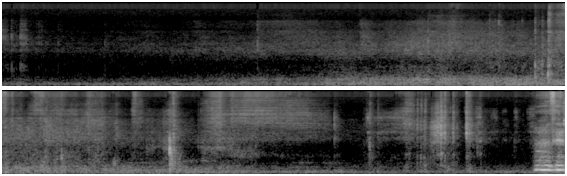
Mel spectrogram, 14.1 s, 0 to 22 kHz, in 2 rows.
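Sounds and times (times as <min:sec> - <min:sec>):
paper rustling: 0:06.2 - 0:13.6.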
